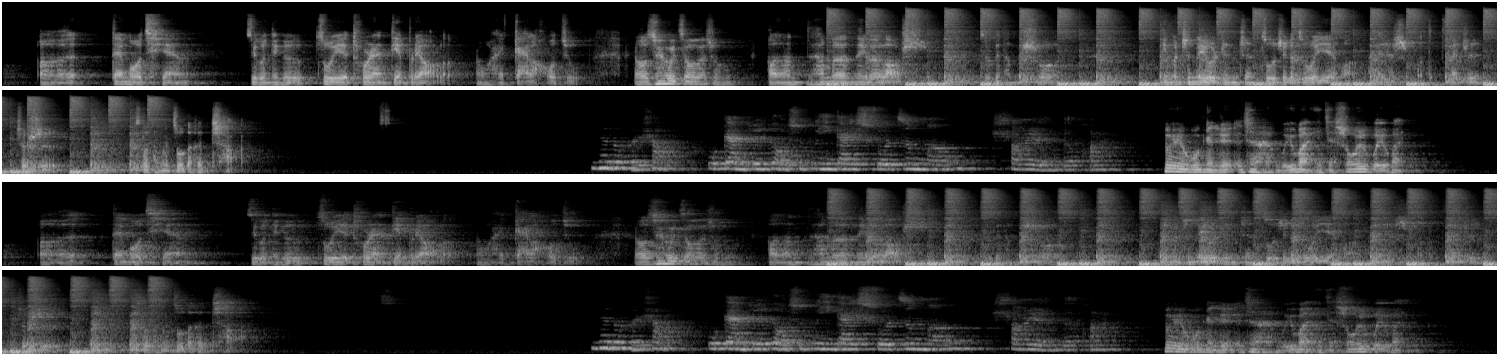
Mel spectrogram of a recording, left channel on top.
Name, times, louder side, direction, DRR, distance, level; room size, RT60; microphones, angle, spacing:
voice 1, 0.4-0.8 1.1-1.9 2.4-7.3 7.7-10.6 10.9-11.0 11.6-15.5 16.3-17.3 18.7-18.8 26.6-29.0, left 7 dB, 85° left, 11 dB, 0.3 m, -26 dB
sound 1, 8.2-11.1 11.4-15.4 15.6-16.6, left 1 dB, 60° left, 2.0 m, -24 dB
voice 2, 20.8-21.7 22.0-24.5 24.9-26.1, left 1 dB, 30° left, -2 dB, 1.3 m, -31 dB
8.1 x 7.4 x 2.3 m, 1.1 s
head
